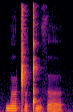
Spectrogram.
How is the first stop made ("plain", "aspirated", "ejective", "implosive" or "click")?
click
